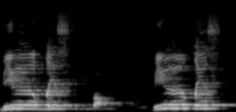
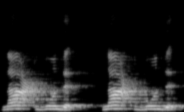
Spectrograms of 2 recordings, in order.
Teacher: Kalau kita baca semua harokatnya menjadi bil qisti, ya. Tapi karena karena huruf qalqalah, ya, dan di waqaf, maka qa-nya memantul dan pantulan yang besar. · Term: qalqalah kubra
